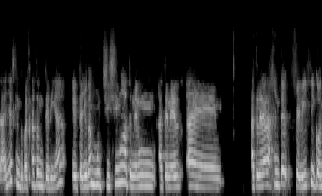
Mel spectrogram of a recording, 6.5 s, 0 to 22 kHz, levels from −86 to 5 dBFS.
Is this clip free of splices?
yes; 0 cuts

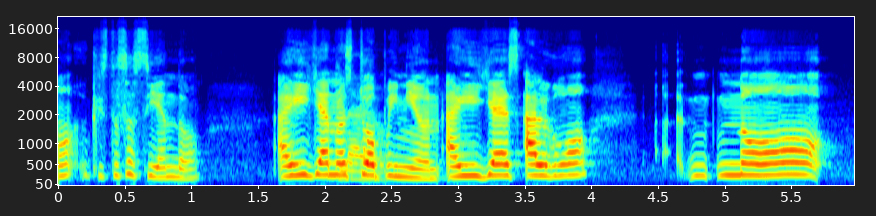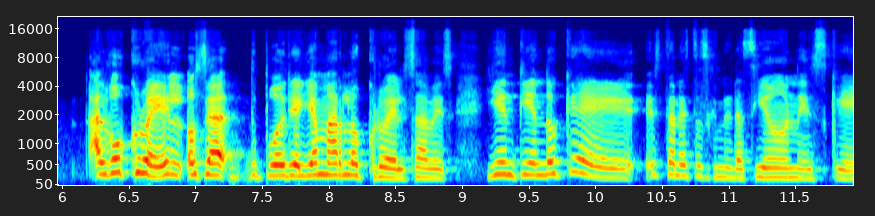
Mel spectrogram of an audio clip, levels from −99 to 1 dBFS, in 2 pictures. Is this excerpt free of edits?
yes; 0 cuts

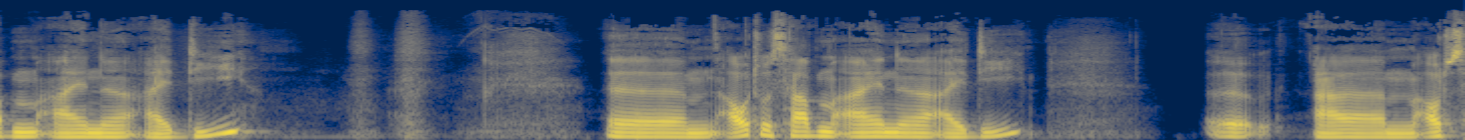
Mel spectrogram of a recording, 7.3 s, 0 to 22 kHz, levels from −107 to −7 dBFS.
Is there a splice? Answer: no; 0 cuts

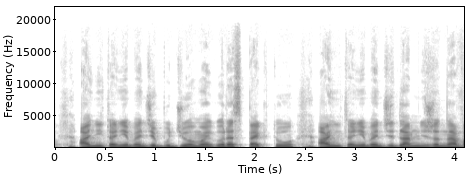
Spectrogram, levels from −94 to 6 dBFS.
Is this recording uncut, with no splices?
yes; 0 cuts

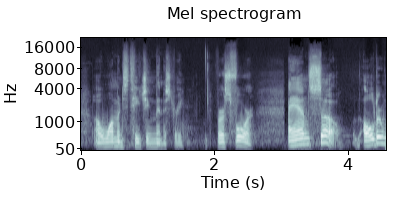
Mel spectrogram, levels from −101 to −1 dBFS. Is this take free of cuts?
no; 1 cut; at 3.0 s

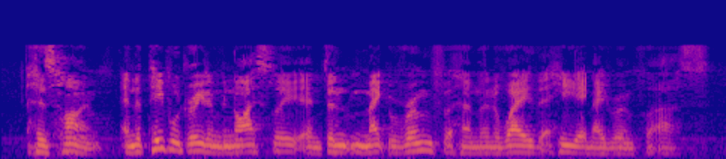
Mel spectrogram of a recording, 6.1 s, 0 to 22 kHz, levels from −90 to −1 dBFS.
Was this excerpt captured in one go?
no; 5 cuts; at 0.9 s, 1.5 s, 1.9 s, 2.7 s, 4.9 s

